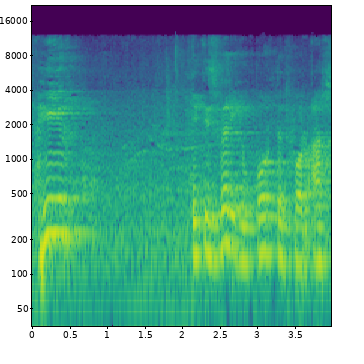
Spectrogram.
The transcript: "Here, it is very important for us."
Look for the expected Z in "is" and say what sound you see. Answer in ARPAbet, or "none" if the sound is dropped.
Z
